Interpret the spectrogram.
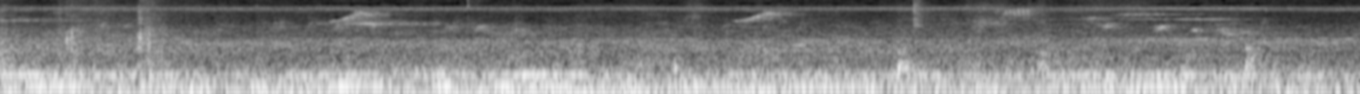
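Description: Outdoor ambience: a bird giving a short rising chirp about every two seconds over a steady high insect drone, with a few faint clicks.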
